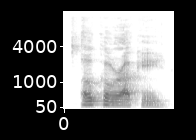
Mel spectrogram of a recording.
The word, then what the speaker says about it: Okereke: And I think it's Okereke. – Okereke.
